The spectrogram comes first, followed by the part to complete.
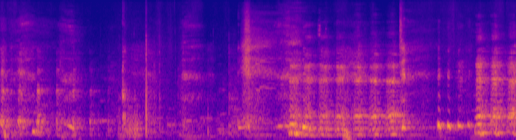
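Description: Two girls laughing in fits of breathy giggles, growing louder about three seconds in.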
